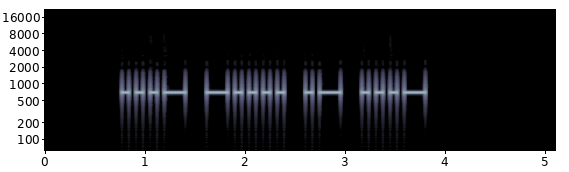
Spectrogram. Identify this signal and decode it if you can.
Morse code, heard as a keyed tone, about 17 wpm, 700 Hz. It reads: V6AV
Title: All Cut Numbers - 4-Digit 17wpm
